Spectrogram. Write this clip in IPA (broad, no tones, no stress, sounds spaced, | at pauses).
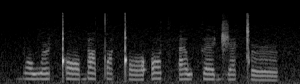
b ɔ w ə˞ ǃ ɔ ɠ i tˤ ʌ ǃ ɔ ʔ ɔ t͡sʼ æ w k ɛ d͡ʒ æ ǀ ə˞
